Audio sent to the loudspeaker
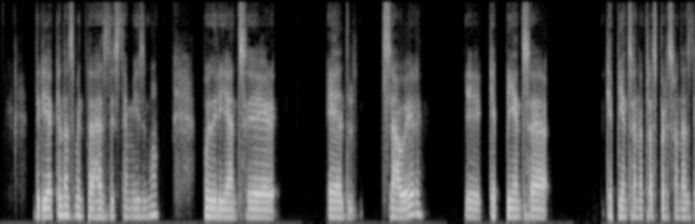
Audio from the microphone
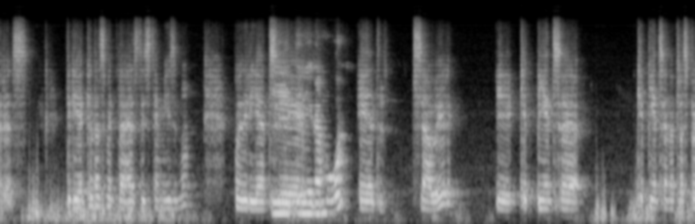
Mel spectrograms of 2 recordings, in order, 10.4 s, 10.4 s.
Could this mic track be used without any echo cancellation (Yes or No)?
No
